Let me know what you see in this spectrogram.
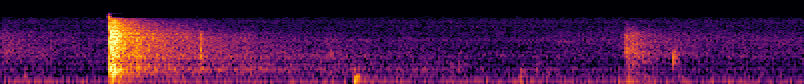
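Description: Fireworks exploding: one loud, sharp bang about half a second in that echoes away, followed by a couple of fainter, more distant bangs.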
